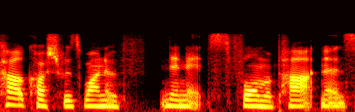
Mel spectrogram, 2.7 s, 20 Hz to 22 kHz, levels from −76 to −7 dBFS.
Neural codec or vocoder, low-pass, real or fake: codec, 16 kHz, 6 kbps, DAC; 7.2 kHz; fake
